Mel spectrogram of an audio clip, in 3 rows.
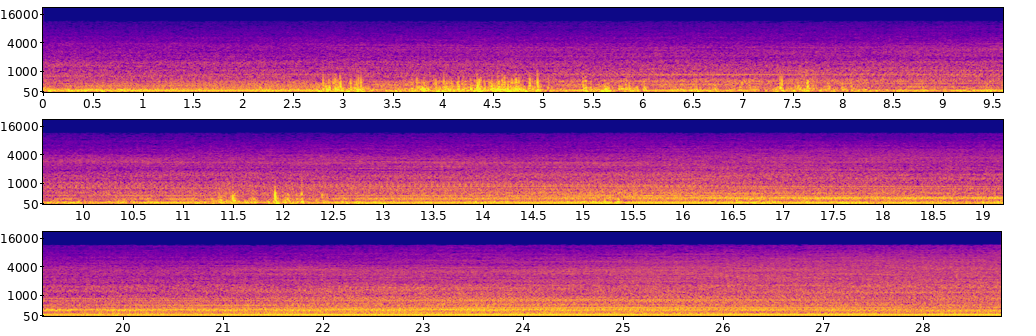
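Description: Takeuchi TB216 mini excavator's diesel engine idling steadily. A cluster of louder irregular noises comes about three to six seconds in and again near twelve seconds.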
